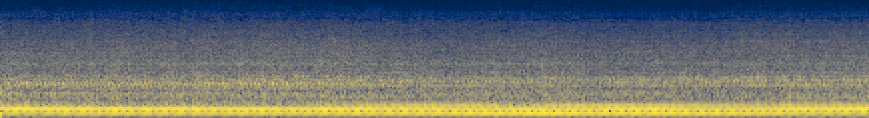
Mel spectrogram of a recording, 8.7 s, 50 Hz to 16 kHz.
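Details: Freshly rebuilt air-cooled VW Beetle flat-four at fast idle for cam break-in (2500 rpm, 20 minutes): a smooth, steady hum with an even low note and no ticking or knocking. Sounds healthy.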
